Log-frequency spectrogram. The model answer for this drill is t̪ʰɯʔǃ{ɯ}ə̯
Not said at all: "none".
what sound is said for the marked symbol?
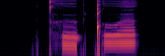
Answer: u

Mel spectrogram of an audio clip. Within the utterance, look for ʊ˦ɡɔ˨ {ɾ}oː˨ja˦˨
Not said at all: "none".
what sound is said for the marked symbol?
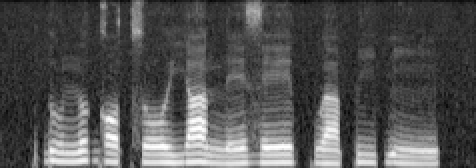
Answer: t͡s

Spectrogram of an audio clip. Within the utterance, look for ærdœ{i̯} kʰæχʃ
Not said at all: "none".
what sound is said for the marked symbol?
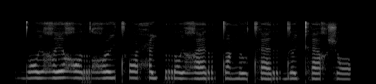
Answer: i̯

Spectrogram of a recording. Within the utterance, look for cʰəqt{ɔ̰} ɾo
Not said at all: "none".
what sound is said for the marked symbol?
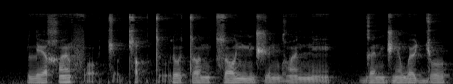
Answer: o̰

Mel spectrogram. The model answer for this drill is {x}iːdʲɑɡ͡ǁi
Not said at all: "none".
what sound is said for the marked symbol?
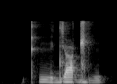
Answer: kʰ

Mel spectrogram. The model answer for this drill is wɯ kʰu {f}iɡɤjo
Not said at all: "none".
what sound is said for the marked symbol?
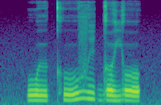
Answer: v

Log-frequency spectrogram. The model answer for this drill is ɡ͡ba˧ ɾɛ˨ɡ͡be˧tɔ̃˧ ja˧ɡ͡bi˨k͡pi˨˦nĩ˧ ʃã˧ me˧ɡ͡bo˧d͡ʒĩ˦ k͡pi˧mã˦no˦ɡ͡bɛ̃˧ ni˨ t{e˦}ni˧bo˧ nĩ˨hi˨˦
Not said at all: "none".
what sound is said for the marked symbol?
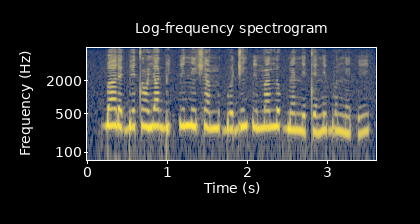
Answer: e˨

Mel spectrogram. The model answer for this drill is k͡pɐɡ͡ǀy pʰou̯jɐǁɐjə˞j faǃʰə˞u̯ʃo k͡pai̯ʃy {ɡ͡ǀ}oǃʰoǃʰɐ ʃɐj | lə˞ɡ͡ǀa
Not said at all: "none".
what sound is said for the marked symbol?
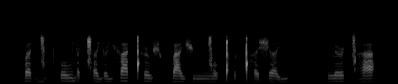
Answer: ŋ͡ǀ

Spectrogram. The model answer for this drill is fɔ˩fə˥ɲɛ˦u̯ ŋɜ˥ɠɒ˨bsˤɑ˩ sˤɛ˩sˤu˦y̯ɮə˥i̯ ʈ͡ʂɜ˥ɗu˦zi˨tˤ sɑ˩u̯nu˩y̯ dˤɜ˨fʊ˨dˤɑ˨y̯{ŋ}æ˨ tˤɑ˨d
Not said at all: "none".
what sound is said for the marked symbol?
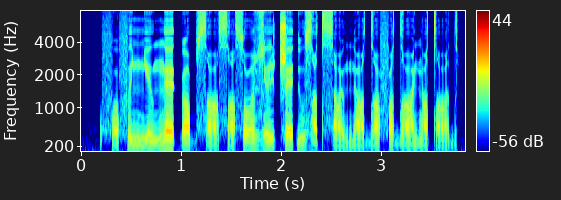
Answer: ŋ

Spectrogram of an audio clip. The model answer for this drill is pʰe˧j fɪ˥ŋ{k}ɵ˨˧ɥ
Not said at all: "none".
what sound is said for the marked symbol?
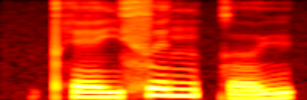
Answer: k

